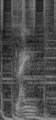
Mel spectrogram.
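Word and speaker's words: climb: एम और B sound जब म और ब की साउंड जब साथ होती है तो डी साइलेंट रहता है। जैसे हमने पम क्लाइम पॉम टॉम थंब प्लमबर ये सारी की सारी सिचुएशन पे हमने देखा कि ब की साउंड साइलेंट होती है।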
